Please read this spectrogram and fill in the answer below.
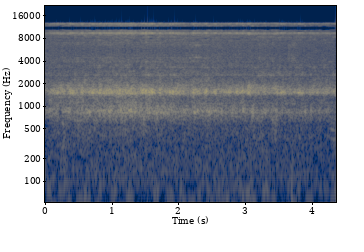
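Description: Stadium crowd cheering a touchdown, a steady noise of many voices with no let-up.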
